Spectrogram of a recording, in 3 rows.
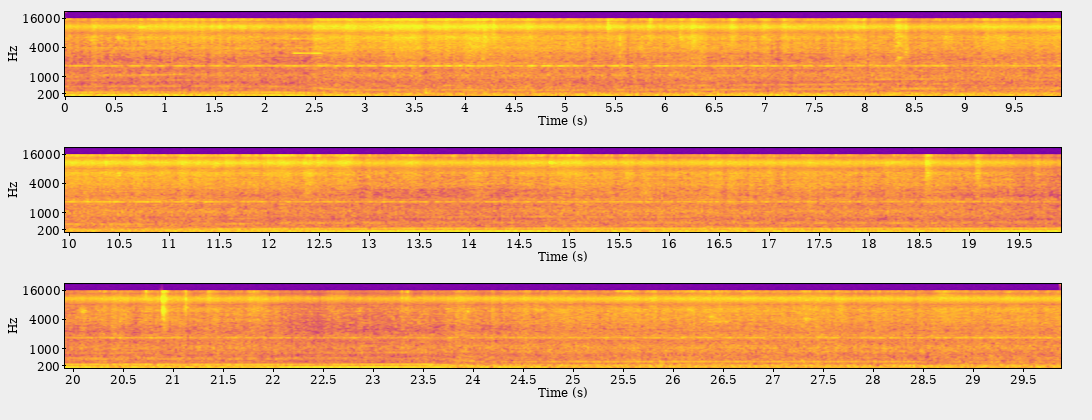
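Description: Volgabus 5270G2 city bus heard from inside the passenger cabin while driving. Its Yuchai six-cylinder natural-gas engine and Voith DIWA automatic drivetrain make a steady low drone that drops out about two seconds in, returns midway and drops out again near the end. Slow rises in pitch come as the bus gathers speed, over road noise and a thin steady whine.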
